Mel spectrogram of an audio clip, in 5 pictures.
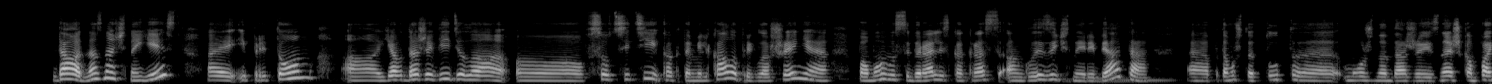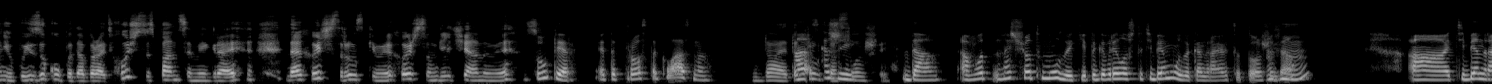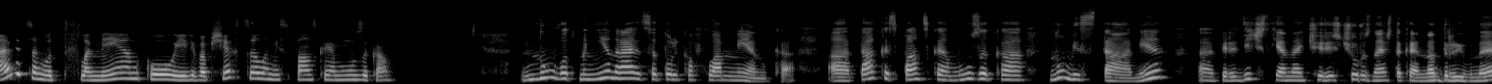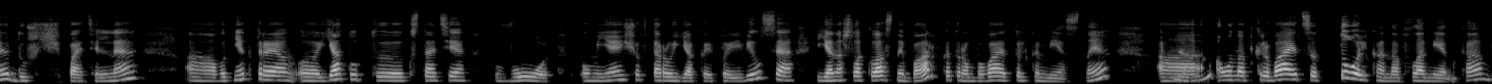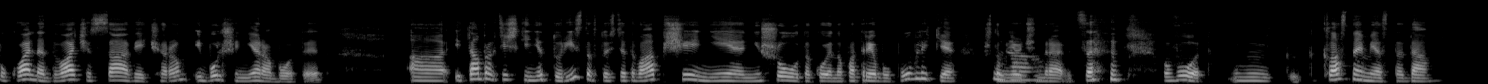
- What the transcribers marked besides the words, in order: other street noise; chuckle; chuckle; chuckle
- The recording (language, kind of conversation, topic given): Russian, advice, Что делать, если после переезда вы чувствуете потерю привычной среды?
